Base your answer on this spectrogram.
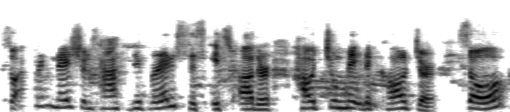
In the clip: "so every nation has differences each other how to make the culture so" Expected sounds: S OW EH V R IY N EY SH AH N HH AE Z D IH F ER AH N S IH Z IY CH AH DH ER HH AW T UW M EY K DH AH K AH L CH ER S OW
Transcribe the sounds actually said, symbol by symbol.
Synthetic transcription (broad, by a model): S OW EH F R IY N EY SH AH N HH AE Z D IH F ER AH N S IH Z IY CH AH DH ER HH AW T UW M EY K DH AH K AH L CH ER S OW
